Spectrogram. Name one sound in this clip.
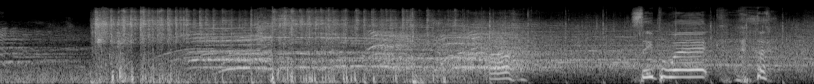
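A crowd cheers and applauds in a large echoing hall.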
